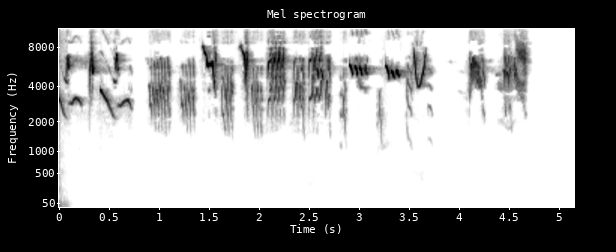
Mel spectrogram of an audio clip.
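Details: Song of the plumbeous seedeater (Sporophila plumbea): rapid bright chirps, looping whistled slurs and buzzy notes in quick succession, pausing briefly near the end before two final phrases, against a clean quiet background.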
